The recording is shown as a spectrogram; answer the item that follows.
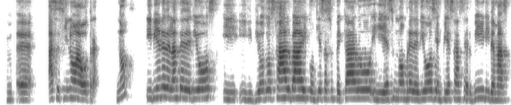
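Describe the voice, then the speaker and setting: Animated Mexican woman teaching a Bible class. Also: fairly high pitch. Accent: Mexican Spanish. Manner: animated preaching with rhetorical questions and acted-out quotes.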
